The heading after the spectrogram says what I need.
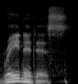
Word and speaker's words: Reynatis: their newest title uh rainis uh and and I think that's how it's pronounced u i just based it off of the Japanese pronunciation oh could you say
